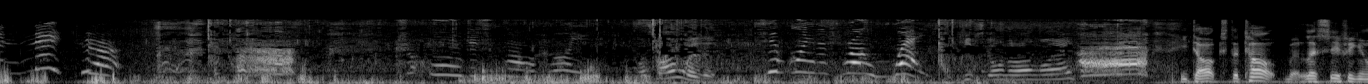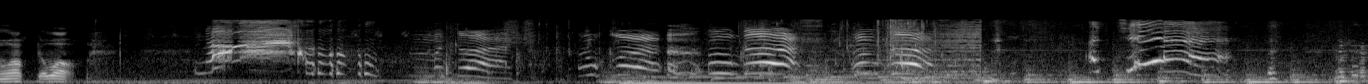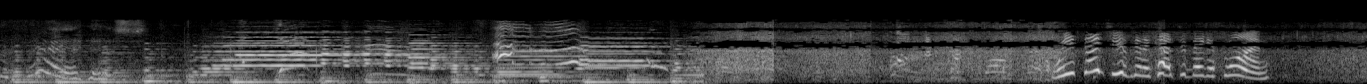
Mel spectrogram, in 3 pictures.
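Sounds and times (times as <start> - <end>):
child shrieking: 15.7 - 16.8
background music: 19.7 - 34.5.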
